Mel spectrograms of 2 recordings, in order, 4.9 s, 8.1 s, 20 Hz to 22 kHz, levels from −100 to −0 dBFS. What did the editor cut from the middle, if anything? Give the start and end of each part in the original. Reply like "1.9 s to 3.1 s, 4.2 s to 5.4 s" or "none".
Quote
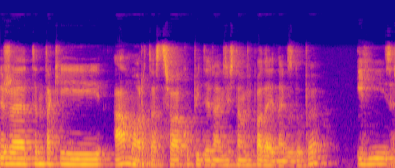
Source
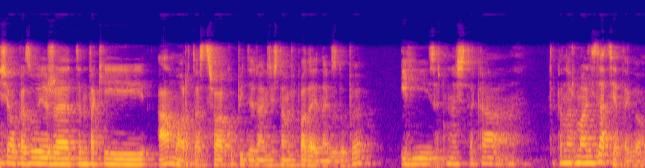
none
